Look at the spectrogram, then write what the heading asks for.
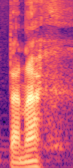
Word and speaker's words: Tanaj: yo estuve investigando y sale el tanaj si así se pronuncia pero así se escribe tanak se pronuncia el tanaj pero se escribe tan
